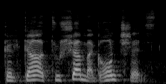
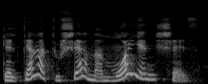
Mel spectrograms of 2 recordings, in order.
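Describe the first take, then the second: First: It is said in a big, deep voice. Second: It is said in a medium voice.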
